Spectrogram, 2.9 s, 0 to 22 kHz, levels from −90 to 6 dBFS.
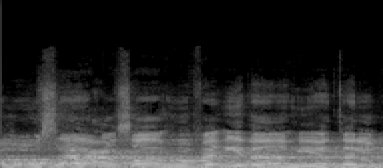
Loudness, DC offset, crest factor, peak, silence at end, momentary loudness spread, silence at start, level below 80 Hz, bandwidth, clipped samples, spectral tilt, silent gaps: -23 LUFS; under 0.1%; 14 dB; -10 dBFS; 0 s; 2 LU; 0 s; -68 dBFS; 13.5 kHz; under 0.1%; -5 dB/octave; none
